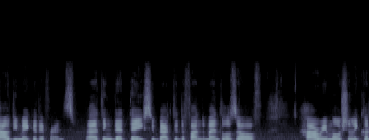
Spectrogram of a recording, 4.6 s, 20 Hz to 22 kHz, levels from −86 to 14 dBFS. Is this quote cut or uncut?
uncut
